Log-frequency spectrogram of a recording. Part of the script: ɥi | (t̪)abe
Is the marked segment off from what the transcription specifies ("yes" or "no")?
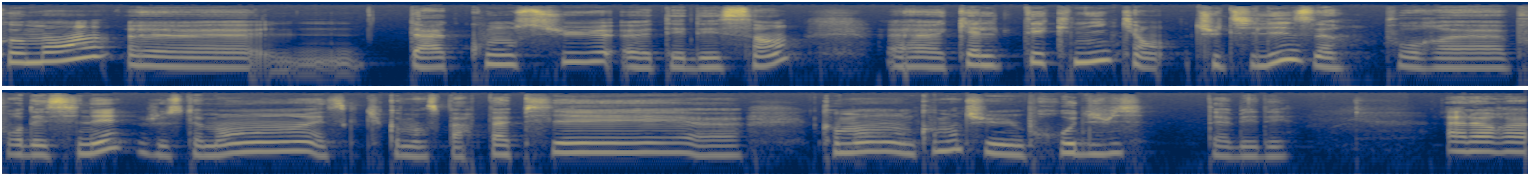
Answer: no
